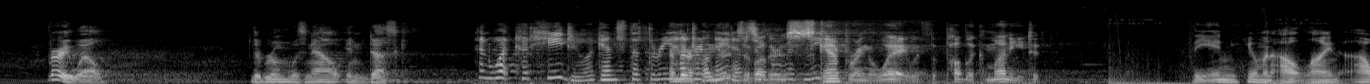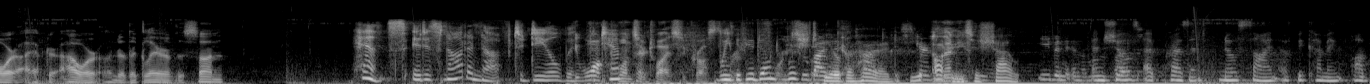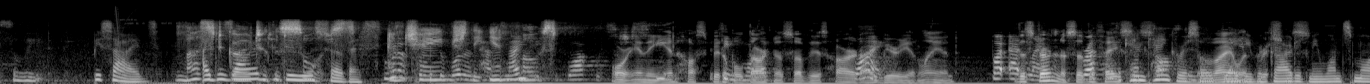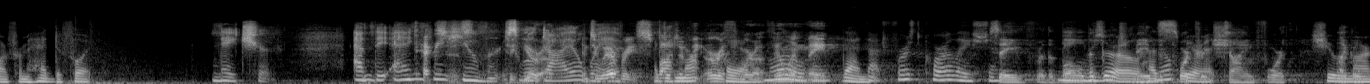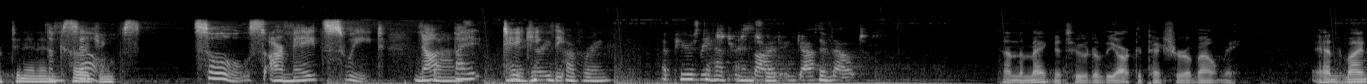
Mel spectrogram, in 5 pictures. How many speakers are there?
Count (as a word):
nine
